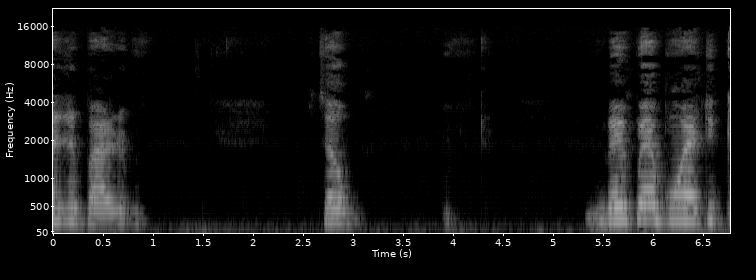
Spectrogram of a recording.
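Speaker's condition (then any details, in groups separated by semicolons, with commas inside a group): Traumatic brain injury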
